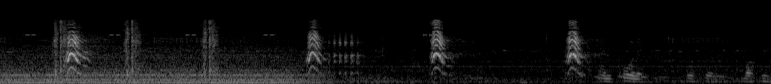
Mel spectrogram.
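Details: Cheetah producing bright, yelping chirps, a few early ones over a steady low hum, then three louder ones about a second and a half apart, followed by softer chattering notes.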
